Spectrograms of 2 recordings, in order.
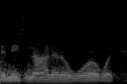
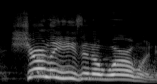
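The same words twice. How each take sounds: First: Said in the usual way. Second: High and loud, flung out; full-force preaching. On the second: Acted. Preacher insisting God must be in the whirlwind, loud and high. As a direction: proclaim it hard before the letdown.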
